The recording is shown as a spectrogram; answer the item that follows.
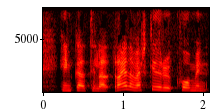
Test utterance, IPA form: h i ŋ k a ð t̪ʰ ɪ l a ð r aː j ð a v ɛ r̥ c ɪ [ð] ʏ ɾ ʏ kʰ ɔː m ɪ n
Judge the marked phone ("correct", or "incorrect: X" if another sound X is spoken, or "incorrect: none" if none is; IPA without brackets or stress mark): correct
